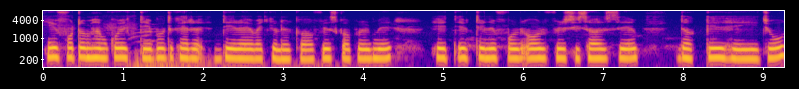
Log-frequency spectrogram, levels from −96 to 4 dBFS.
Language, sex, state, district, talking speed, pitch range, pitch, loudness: Hindi, female, Arunachal Pradesh, Longding, 135 wpm, 225-240 Hz, 230 Hz, -13 LUFS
